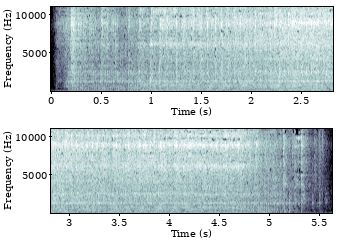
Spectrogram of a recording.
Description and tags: Broken weedeater
broken, engine, ignition, machine, motor, start, two-stroke, weed-eater, weed-wacker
